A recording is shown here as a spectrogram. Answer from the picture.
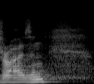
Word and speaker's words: Ryzen: some guy say it's risen Sometimes some guy says ryzen I'll just go with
